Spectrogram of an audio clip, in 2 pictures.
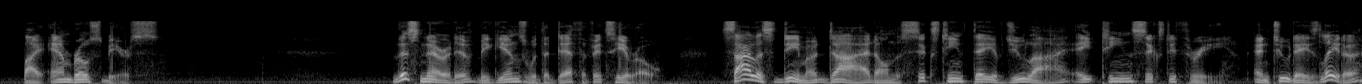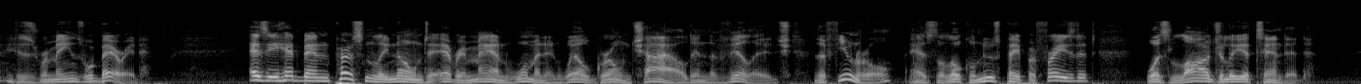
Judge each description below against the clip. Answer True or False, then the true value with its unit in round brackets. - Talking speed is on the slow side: True (130 wpm)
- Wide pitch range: True (6.2 semitones)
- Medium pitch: False (115 Hz)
